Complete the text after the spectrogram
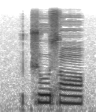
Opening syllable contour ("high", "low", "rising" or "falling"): low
